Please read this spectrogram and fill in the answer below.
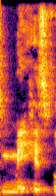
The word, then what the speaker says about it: Aech: Um, and actually, in the plot in the in the book, um, his his like his bro, his buddy H, yeah. or Ack. I think they, they pronounce it H, and it's spelled A E C H in the book.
